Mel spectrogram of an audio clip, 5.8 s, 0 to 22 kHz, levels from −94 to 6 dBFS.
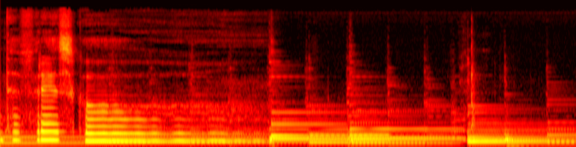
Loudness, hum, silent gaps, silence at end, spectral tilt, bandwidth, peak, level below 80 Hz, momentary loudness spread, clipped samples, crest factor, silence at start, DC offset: -27 LUFS; none; none; 0 s; -6 dB/octave; 17 kHz; -8 dBFS; -68 dBFS; 11 LU; under 0.1%; 18 dB; 0 s; under 0.1%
